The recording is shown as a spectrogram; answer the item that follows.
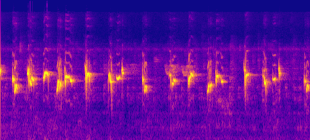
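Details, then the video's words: Sooty-headed bulbul singing loud 'ropel uplik' style for training other birds, during heavy rain; a continuous stream of quick, bubbly two-part whistled phrases, dense and clean throughout. "Suara TRUCUKAN ROPEL UPLIK Lantang Keras Buat Masteran"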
